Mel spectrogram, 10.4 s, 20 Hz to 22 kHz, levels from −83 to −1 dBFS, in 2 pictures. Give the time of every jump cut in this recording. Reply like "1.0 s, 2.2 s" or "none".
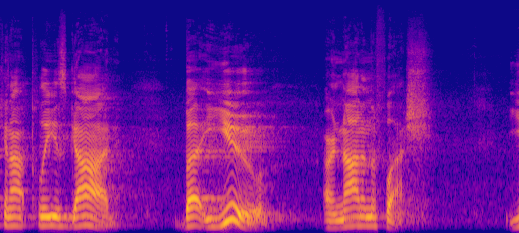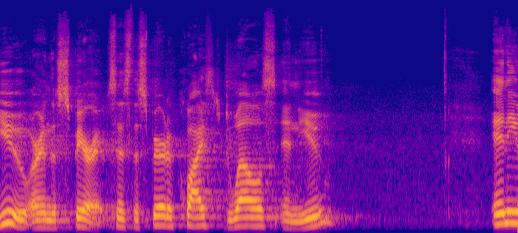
7.4 s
